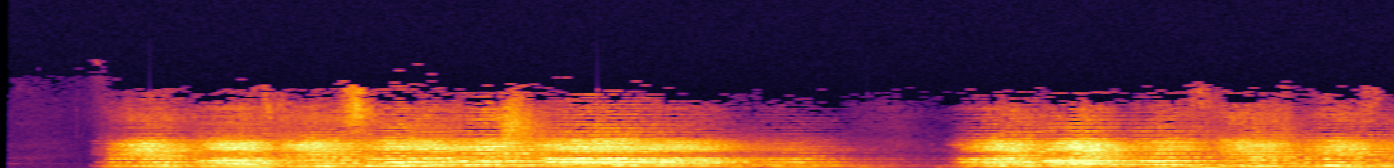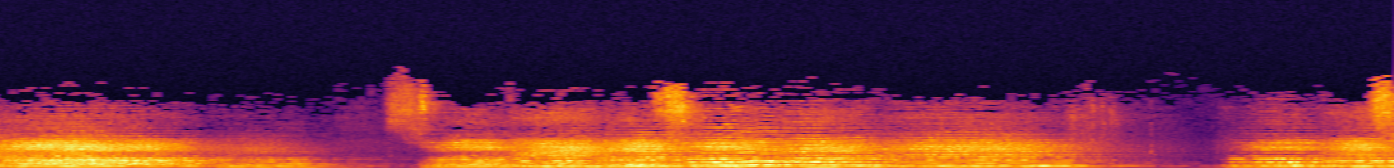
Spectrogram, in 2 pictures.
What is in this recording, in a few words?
koraal wer hat dich so geschlagen; bach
